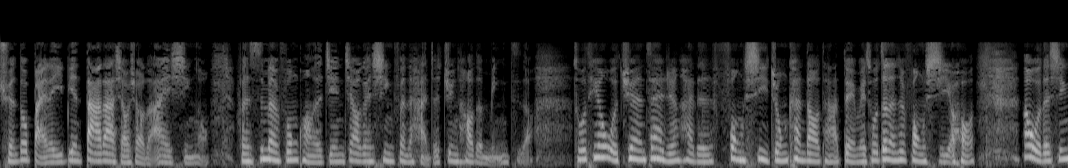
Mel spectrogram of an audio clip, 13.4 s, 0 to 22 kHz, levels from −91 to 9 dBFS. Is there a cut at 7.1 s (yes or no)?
yes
